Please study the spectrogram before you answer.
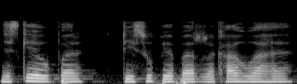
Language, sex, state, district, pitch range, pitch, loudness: Hindi, male, Jharkhand, Ranchi, 125-130 Hz, 130 Hz, -17 LUFS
